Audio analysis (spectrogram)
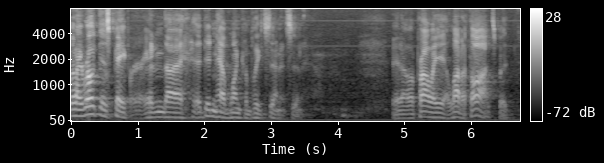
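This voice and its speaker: Speaking with an American accent, a man has a bright, sharp tone and a medium pitch. His intonation is lively, his pace moderate, and his loudness swings widely. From Texas and Louisiana, later Maryland. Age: 70s. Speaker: church speaker sharing life story. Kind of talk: personal talk to congregation. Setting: church livestream. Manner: halting, many fillers.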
